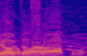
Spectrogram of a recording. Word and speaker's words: Theodosopoulos: I had him Theodosopoulos. I broadcasted the game. Theodosopoulos. Okay. Theodosopoulos. Yeah, we had him for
